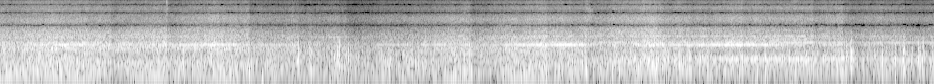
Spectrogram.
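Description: Rooftop HVAC equipment running steadily, a continuous mechanical hum with a faint steady whine above it and a low tone that comes and goes.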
